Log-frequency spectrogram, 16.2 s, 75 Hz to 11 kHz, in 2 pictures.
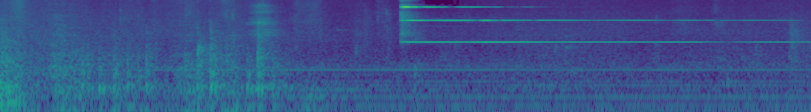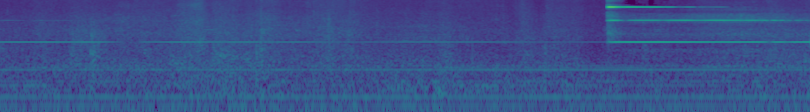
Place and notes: Unnamed Road, Dorchester, UK - Morning Kinh Hanh at New Barn
Morning walking meditation (Kinh Hanh) for a group of practitioners at New Barn Field Centre in Dorset. This upload captures the movement from sitting meditation to walking meditation and back. The sounds of the bells, practitioners and rustling of clothing are underpinned by the buzz of four electric heaters overhead, the ticking of a clock behind and sounds of planes and birds outside. (Sennheiser 8020s either side of a Jecklin Disk on a SD MixPre6)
